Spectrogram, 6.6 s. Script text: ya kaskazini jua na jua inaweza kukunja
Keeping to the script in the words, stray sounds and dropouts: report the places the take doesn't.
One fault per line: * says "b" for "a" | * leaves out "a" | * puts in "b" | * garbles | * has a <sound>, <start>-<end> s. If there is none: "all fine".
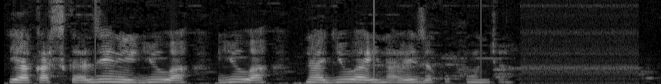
* puts in "jua"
